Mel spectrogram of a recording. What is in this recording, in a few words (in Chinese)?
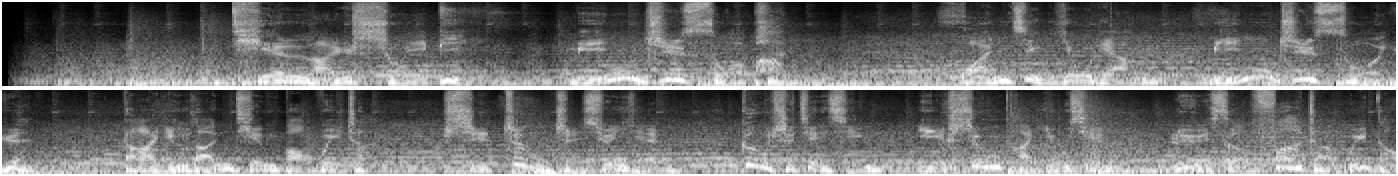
男 大气沉稳 政府专题片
